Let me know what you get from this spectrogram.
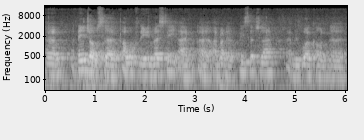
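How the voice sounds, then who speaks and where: A middle-aged man from Singapore explaining his work as an interview guest in a church, conversational, with halting phrases. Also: a little high, steady tone, darkish tone. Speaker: interview guest, university research scientist. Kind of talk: informal testimony interview. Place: large church hall, indoors. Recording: very echoey church hall, distant mic, faint noise.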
